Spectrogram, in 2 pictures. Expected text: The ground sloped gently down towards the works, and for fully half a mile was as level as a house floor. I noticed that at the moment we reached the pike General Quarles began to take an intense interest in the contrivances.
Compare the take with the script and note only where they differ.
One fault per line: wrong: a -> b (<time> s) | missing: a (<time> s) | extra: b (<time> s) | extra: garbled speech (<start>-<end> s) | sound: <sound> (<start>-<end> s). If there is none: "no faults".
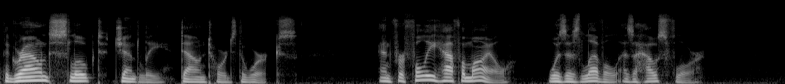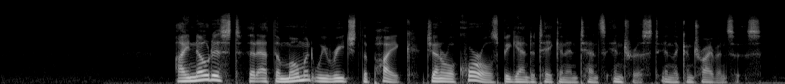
no faults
